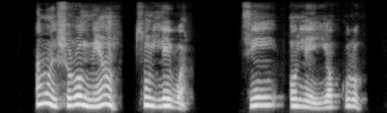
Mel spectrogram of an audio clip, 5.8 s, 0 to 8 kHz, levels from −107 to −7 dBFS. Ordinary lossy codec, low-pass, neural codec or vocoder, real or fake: none; none; codec, 16 kHz, 16 kbps, FreqCodec, smaller model; fake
